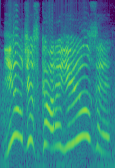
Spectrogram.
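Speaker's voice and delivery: high, slow mimicry of the seller; mock her in a slow, high-pitched voice; mocking saleswoman. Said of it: "the woman who wants to tell me".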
